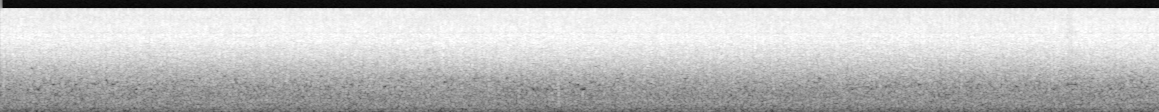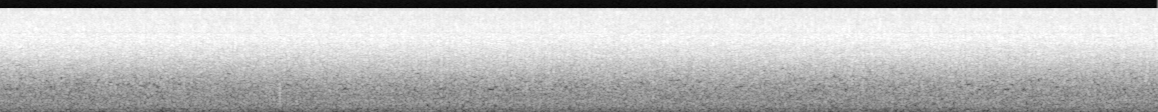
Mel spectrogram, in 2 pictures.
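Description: Heavy rain pouring down steadily, an even hiss with no breaks or separate sounds.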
